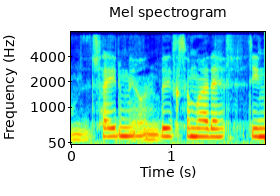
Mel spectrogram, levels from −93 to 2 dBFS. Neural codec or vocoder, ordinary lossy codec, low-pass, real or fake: autoencoder, 22.05 kHz, a latent of 192 numbers a frame, VITS, trained on many speakers; none; 7.2 kHz; fake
